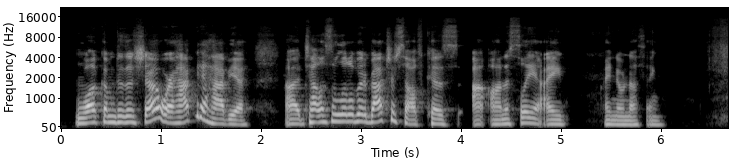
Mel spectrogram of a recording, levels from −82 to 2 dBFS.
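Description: Speech recording with no audible technical faults.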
